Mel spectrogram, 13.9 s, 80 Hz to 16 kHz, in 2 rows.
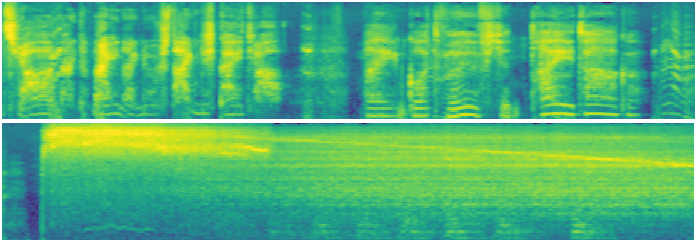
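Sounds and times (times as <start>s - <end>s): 
speech: 0.0s - 7.5s
steam hissing at Löwenberg railway station: 7.4s - 13.8s.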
